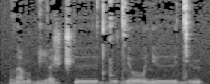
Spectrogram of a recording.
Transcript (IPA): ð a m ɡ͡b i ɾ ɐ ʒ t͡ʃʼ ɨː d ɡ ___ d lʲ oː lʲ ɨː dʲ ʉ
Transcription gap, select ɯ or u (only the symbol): u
